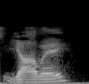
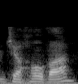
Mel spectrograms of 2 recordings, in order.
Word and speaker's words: YHWH: And when you add certain vowels to these, this word can be pronounced Yahweh or Jehovah or differently still.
